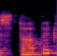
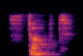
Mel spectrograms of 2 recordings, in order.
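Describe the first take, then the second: First: The ending is pronounced as an extra syllable. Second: The ending is a short t sound. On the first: The speaker calls it wrong. "Instead of a stop it" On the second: The speaker calls it right. "That same pronunciation with the t"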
